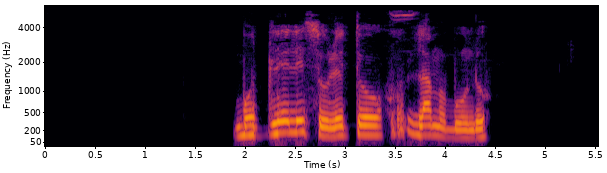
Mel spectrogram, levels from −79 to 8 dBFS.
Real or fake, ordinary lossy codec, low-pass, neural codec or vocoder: real; MP3, 32 kbps; 5.4 kHz; none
